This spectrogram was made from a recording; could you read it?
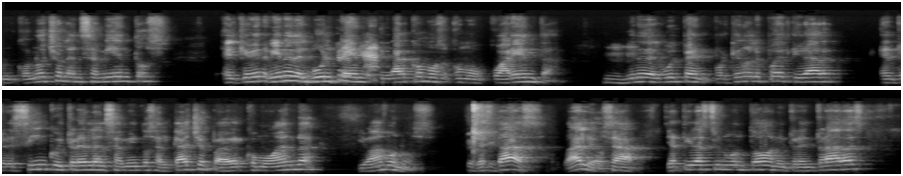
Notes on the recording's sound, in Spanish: de manera virtual, obvio, vía Zoom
